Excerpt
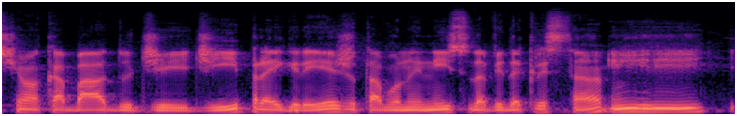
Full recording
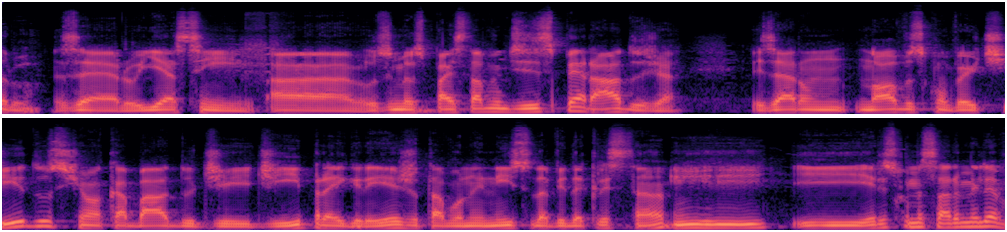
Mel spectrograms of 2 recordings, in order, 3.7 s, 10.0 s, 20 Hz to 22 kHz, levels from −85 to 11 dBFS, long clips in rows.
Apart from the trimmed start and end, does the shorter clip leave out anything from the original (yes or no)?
no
